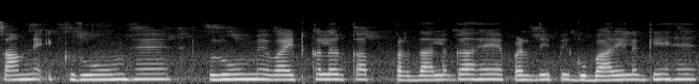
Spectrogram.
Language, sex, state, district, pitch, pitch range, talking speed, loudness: Hindi, female, Rajasthan, Jaisalmer, 230 Hz, 220-235 Hz, 145 wpm, -14 LUFS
